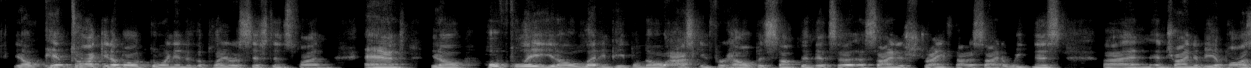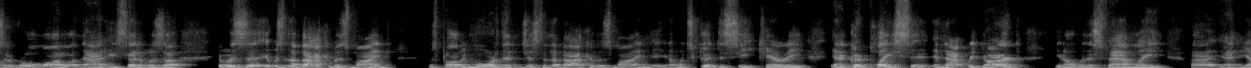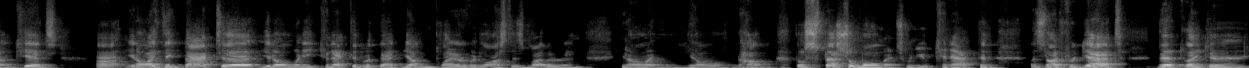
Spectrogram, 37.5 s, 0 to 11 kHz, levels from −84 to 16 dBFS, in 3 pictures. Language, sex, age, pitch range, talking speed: English, male, 40-59, 150-185 Hz, 225 wpm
